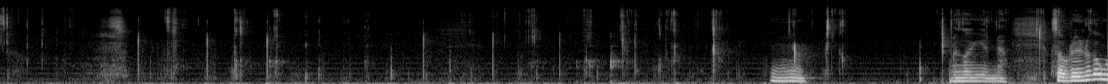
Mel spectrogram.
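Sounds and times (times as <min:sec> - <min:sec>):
wet chewing clicks and smacks: 0:01.3 - 0:08.6.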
